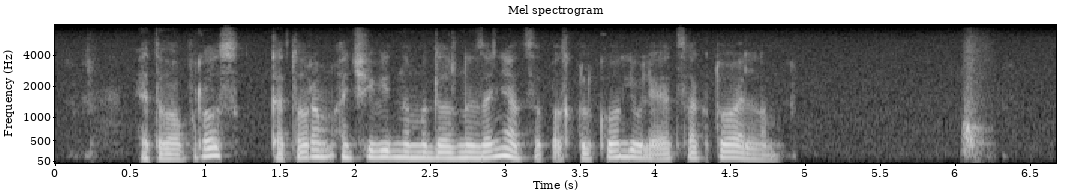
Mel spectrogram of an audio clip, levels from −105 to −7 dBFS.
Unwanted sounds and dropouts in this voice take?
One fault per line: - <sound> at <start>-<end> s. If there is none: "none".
- whoosh at 6.0-6.3 s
